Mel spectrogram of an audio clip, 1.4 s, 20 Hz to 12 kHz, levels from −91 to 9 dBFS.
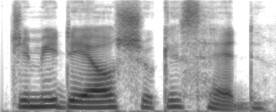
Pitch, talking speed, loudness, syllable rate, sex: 170 Hz, 215 wpm, -16 LUFS, 4.7 syllables/s, female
